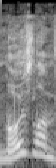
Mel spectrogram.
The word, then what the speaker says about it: Muslim: it is now I know I have one Muslim fan at least one I have several Muslim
